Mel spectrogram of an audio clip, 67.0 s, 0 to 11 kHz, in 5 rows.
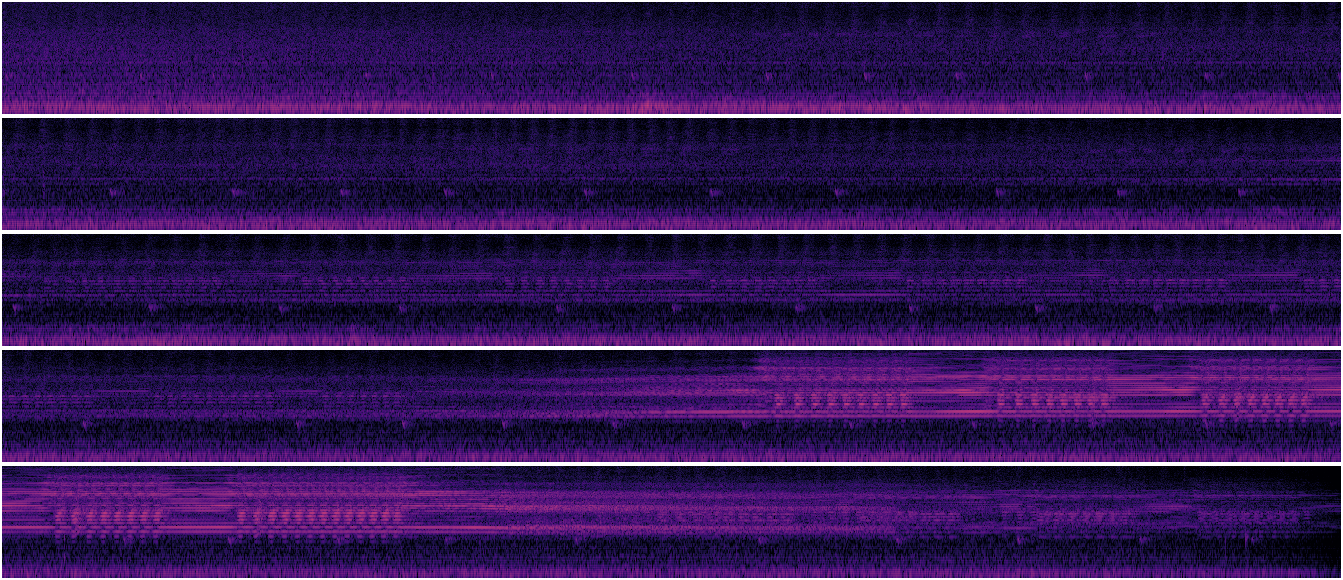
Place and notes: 環湖路一段, Daxi Dist., Taoyuan City - Cicada and bird sound
Cicada and bird sound, Traffic sound
Zoom H2nMS+XY
Taoyuan City, Taiwan, 9 August 2017, 18:05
